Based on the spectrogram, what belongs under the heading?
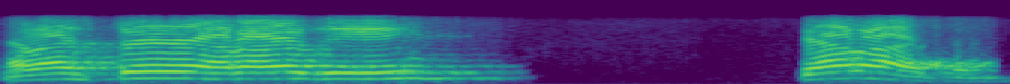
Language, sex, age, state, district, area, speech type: Hindi, male, 60+, Uttar Pradesh, Ayodhya, rural, conversation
